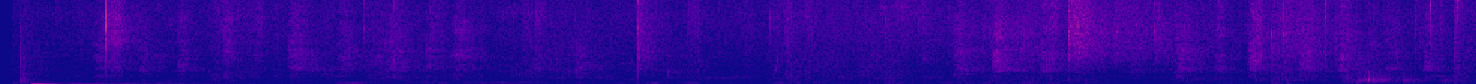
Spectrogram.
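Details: American Staffordshire Terrier puppy playing with a smaller, unafraid female Staffordshire Bull Terrier puppy, making low, wavering whines and grumbles with scattered thumps and scuffles.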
